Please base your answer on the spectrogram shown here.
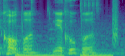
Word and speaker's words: Mea Culpa: it yeah what it mopa Mia Koopa how is that how you pronounce it yeah so we G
